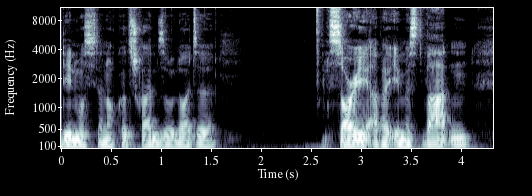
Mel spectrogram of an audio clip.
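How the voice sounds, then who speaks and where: This is a man speaking. His pace is fairly quick. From Pakistan (Karachi), German expat community. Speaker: podcast guest. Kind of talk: casual interview.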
